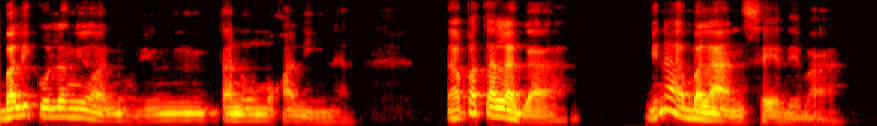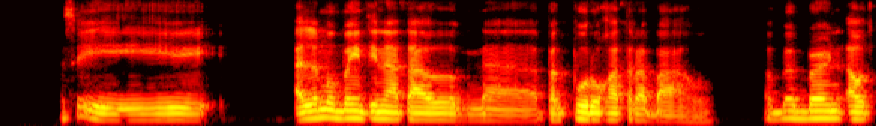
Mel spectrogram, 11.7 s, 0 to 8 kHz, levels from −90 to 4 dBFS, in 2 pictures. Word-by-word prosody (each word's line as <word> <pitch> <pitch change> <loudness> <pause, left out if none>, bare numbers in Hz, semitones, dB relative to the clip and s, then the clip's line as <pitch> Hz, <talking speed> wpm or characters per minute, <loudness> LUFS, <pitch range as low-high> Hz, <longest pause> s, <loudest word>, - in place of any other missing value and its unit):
balik 165 +5 +4
ko - - +3
lang 155 -1 0
yung 135 - -2
ano, 105 +1 -6
yung 105 +2 -5
tanong 105 -2 -2
mo 100 - -7
kanina. 80 -3 -12 0.7
Dapat - - -2
talaga - - +5 0.7
binabalanse, 85 -1 +1
'di 70 -1 -12
ba? 70 - -14 0.8
Kasi 120 - -8 1.4
alam 125 +2 +5
mo 140 - +4
ba 130 +1 +5
yung 125 -1 +3
tinatawag 110 -3 +3
na 95 -2 -7
'pag 100 +1 -3
puro 115 -3 +5
ka 110 -1 +2
trabaho 85 -6 -4 0.4
mabe-burnout 120 0 +2
105 Hz, 135 wpm, -25 LUFS, 95-120 Hz, 1.4 s, talaga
